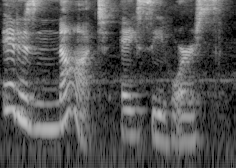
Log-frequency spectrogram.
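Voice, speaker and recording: A woman reading a children's picture book aloud in an expressive, deliberate storytelling way for young listeners. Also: fairly high pitch, slight background noise. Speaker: storybook reader. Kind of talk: children's read-aloud narration.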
